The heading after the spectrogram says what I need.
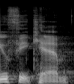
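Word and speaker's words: eufyCam: to do that with the UfiCam, which is spelled EUFY cam.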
